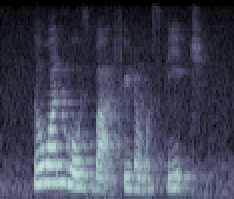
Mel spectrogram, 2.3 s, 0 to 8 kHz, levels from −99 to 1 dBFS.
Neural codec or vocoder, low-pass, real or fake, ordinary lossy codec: none; 7.2 kHz; real; none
